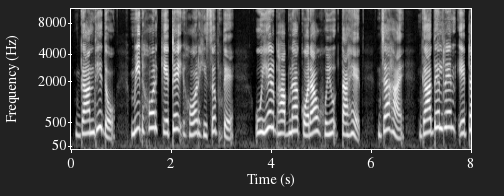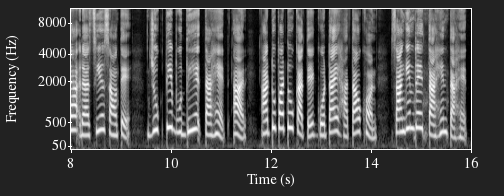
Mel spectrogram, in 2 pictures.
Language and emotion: Santali, neutral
